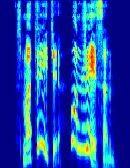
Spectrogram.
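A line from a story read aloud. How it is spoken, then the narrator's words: Happy nanny exclaiming. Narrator (Russian): воскликнула счастливая нянюшка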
